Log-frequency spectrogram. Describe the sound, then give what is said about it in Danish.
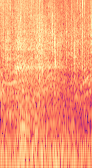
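A Sankt Hans (Midsummer Eve) bonfire burns merrily with a steady, rushing roar, broken by scattered sharp crackles and pops, heard fairly quietly with faint background murmur. “Bålet, som brænder lystigt bag os, er en manifestation af den mystik, der også var omgået af Sankt Hans.”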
